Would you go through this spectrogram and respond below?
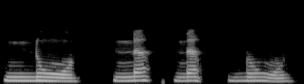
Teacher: I'm going to use the tip of my tongue and place it right at the meeting point of the teeth and the gum line.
